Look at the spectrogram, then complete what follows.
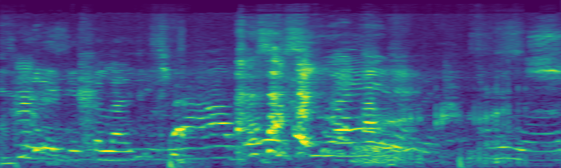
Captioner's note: kids In Unison; kids chatter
